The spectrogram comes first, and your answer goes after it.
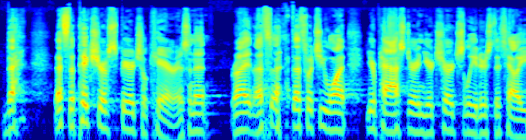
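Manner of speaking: ordinary talk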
